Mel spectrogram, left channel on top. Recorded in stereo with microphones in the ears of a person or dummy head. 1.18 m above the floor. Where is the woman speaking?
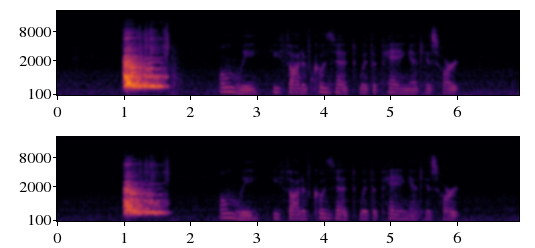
10° right (ahead or behind), 0.6 m.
